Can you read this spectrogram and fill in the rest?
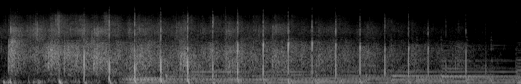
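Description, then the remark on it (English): An audience at a Royal Academy panel event applauds to thank the chair, a dense, steady wash of clapping; after a second or so a tonal piece of music with a regular percussive beat rises over the fading applause. “Join me in thanking our fantastic chair”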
